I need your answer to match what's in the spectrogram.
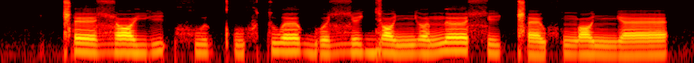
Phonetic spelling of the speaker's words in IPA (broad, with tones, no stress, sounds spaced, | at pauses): ǁ ɛ˦˨ ɮ ɒ˦˨ j i˦ ʔ xʷ ɪ˨˦ kʷʼ ɪ˨ xʷ t w ɜ˦ ɡʷ ɪ˨ ɮ ɪ˦ ɟ ɒ˦˨ ɲ ʌ˨ n ɜ˦ ɬ i˦ ǁ æ˨ xʷ ŋ ɒ˦ ɲ æ˨˦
